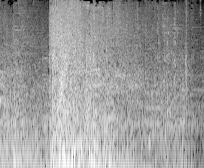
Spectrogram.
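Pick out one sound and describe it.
A grenade explodes with a loud blast.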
